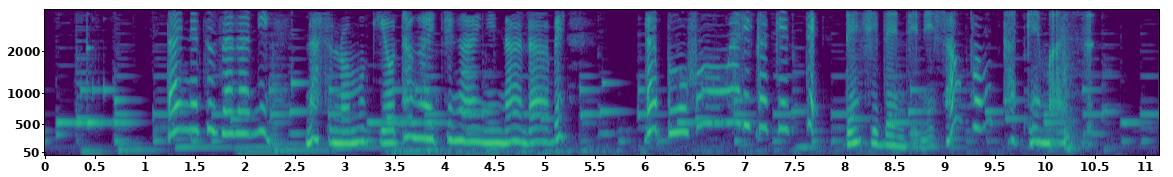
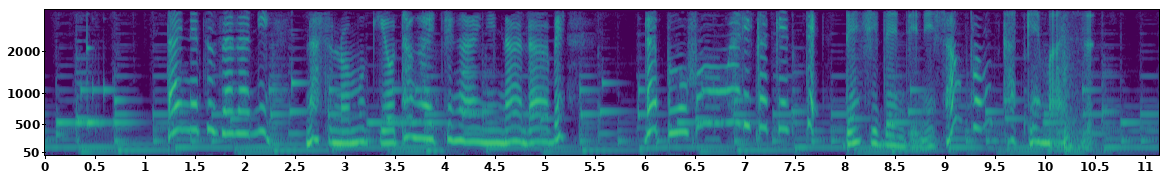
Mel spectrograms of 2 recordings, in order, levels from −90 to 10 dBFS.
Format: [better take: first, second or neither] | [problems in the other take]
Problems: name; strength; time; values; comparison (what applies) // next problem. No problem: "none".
second | noise reduction (classical method log-MMSE)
